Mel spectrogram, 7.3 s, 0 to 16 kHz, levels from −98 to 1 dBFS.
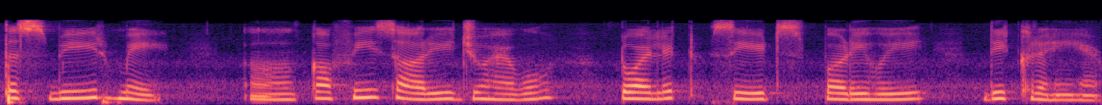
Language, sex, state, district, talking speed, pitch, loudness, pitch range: Hindi, female, Himachal Pradesh, Shimla, 120 wpm, 220 Hz, -19 LUFS, 200-235 Hz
